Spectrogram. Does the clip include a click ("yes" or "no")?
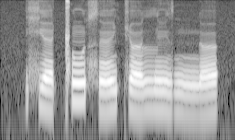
yes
